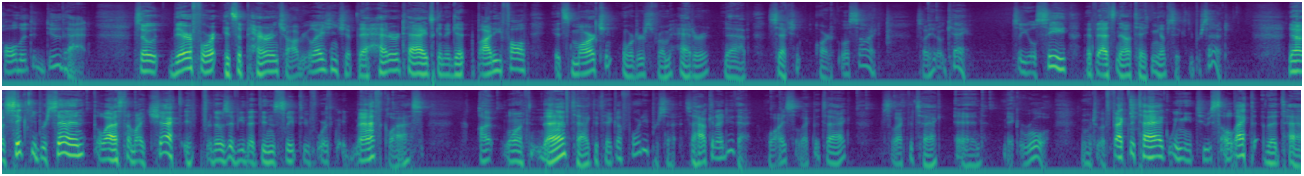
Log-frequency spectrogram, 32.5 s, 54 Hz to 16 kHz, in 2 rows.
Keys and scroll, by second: 14.8 super+s.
